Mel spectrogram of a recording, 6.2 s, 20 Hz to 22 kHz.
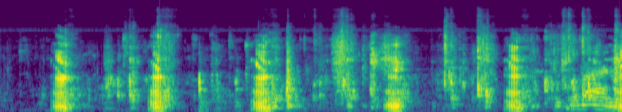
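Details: Pregnant sow at 112 days, close to farrowing, grunting in a series of short, rough, broadband bursts roughly once a second, with a faint steady high hum in the background.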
